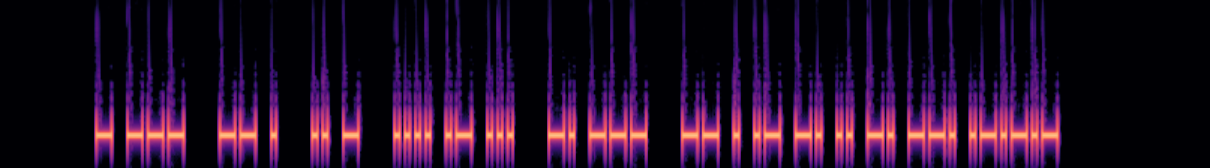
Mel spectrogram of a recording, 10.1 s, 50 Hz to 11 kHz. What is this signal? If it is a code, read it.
Morse code, heard as a keyed tone, about 28 wpm, 700 Hz. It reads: TO ME IT HAS NO MEANING.
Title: Sentences from Top 1000 Words - Review Part 6 - 28wpm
